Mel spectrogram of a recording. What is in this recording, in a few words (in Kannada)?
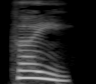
"ಕೈ", Kannada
